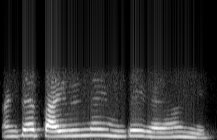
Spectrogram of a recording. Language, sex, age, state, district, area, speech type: Telugu, female, 18-30, Telangana, Komaram Bheem, urban, conversation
